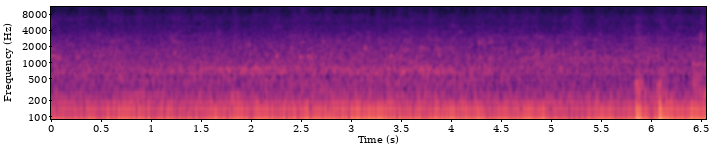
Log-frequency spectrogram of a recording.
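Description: Water running down the glass face of a tall wall fountain, a soft even wash, over a steady low rumble.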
